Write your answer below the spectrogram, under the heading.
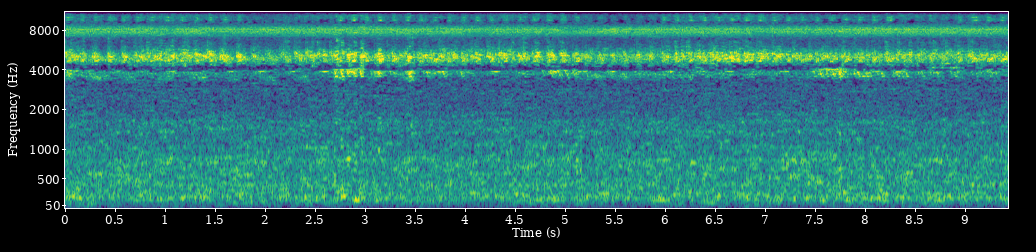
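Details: Insects in grass on a summer night in the countryside at a grandmother's house: a dense, steady high shimmering trill in several layered bands that never stops, with soft low rustling underneath.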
